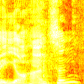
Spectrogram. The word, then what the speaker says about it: Johansson: Do you say Johansson? – Johansson, yeah.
